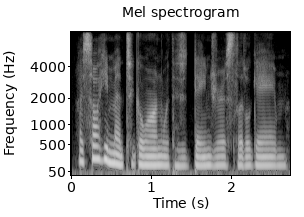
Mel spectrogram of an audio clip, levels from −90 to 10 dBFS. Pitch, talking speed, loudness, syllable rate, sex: 145 Hz, 265 wpm, -16 LUFS, 5.8 syllables/s, female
